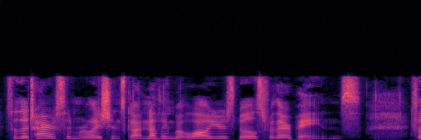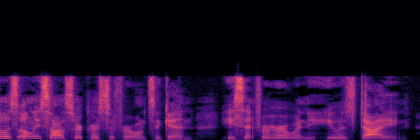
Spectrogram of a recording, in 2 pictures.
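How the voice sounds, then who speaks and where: A woman's voice: fairly high pitch, normal speed, vocal fry, no echo. A woman narrating a scripted story as an audiobook reader.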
